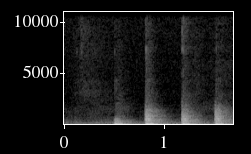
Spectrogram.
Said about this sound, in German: Wir haben auf Holz geklopft, alle miteinander.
